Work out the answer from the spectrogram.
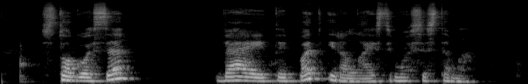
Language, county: Lithuanian, Alytus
